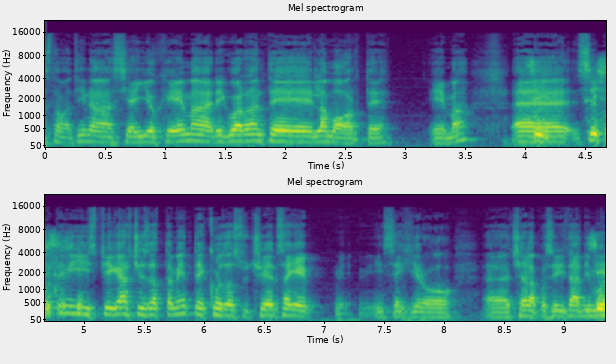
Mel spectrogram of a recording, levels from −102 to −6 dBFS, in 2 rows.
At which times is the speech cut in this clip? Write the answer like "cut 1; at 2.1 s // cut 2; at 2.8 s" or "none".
cut 1; at 6.6 s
